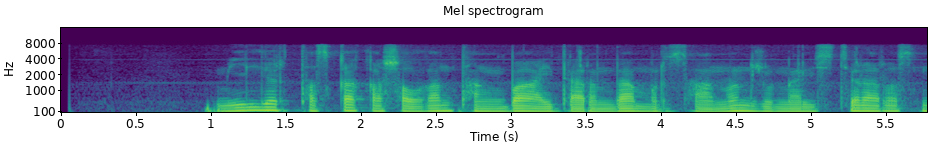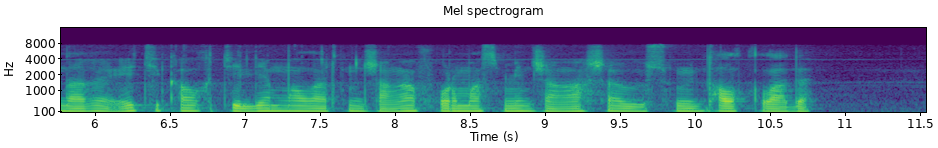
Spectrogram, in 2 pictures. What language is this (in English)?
Kazakh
